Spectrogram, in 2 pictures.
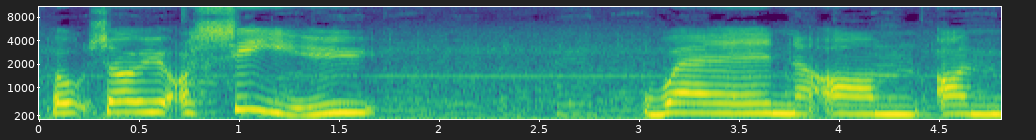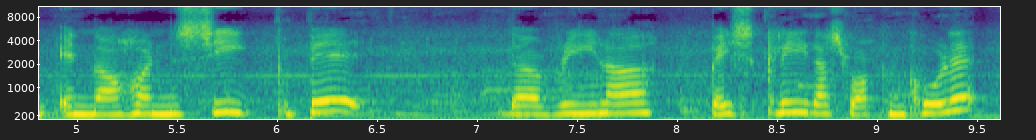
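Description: A young woman chatting casually over her own gameplay, rambling to herself, her voice a little rough from a cough. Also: high voice, fairly even intonation, slow pace, faint music behind, poor audio. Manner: chatty, rambling, self-talking. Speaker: gaming video creator.

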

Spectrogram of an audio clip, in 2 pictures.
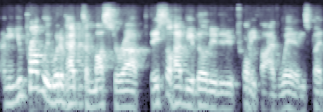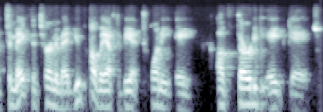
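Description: Young male sports broadcaster, mid-pitched, chatty and explanatory, guesting over a video call. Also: dull audio. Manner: talkative, explanatory. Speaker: sports play-by-play commentator as guest. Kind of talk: conversational sports interview. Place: indoor room at home, video call.

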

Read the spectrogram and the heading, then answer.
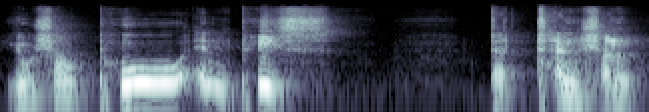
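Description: Storybook villain: male reader doing a shrill, bellowing elderly headmistress, cruel and forever enraged. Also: huge pitch swings, a little slow, exaggerated voice. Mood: furious. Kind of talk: audiobook character voice.

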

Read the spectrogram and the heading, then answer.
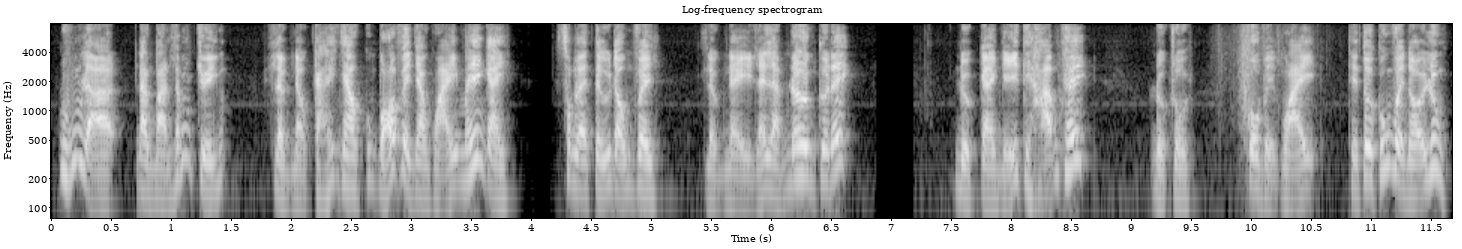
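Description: A man voicing an irritable, neglectful young husband in a cartoon, grumbling and hesitant, with music playing loudly behind him. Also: on the high side, big pitch swings, a little fast, slightly rough. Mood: annoyed grumbling. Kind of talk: animated cartoon voice acting. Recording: loud background music over voice.

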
